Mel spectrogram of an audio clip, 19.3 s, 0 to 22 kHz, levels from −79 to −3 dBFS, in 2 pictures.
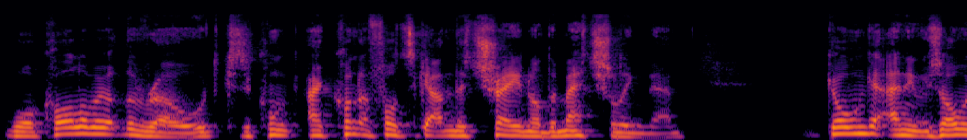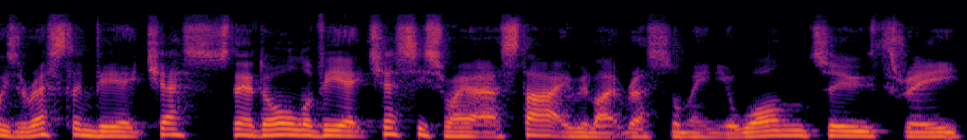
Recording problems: wrong speed, natural pitch; too slow; 0.5 times normal speed

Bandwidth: 14.5 kHz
